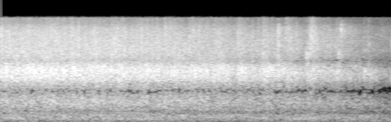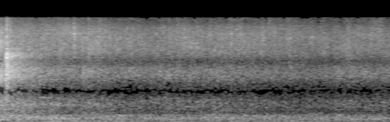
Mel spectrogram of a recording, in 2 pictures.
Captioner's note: cheers and applause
